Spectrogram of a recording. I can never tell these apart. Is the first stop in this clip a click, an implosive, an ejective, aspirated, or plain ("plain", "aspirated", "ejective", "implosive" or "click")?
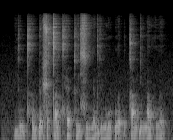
aspirated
